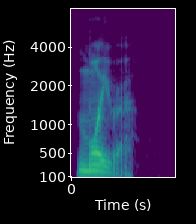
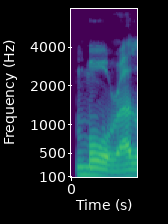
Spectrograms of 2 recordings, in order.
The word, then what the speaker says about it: Maura: Well, initially, they said Moira. – Because I've wrote down, that's an old woman's name. – Yeah, but it's spelt Maura, like Laura with an M.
